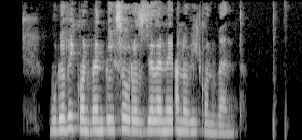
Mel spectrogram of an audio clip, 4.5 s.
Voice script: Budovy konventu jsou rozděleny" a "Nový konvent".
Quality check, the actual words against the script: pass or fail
pass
